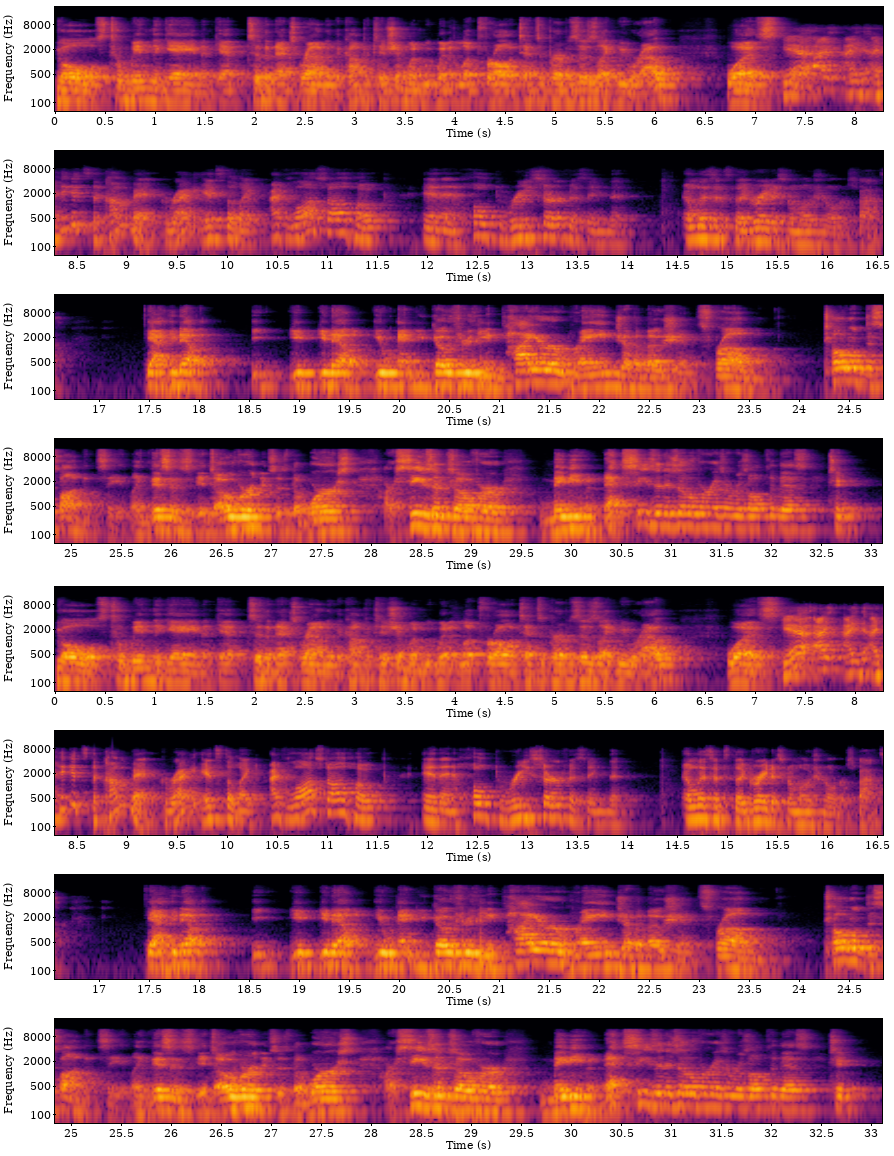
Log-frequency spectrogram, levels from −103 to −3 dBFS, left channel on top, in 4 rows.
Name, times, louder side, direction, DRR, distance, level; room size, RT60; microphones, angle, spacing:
voice 1, 0.0-6.1 6.7-7.2 17.4-18.0 18.5-18.6 18.9-23.7 24.2-32.7, equal, 90° left, 1 dB, 1.0 m, -26 dB
voice 2, 7.3-11.5 11.9-13.9 14.5-16.5 19.3-19.4 21.6-21.7 26.6-26.9, right 4 dB, 90° right, 6 dB, 0.5 m, -32 dB
6.3 x 2.3 x 2.4 m, 0.79 s
head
